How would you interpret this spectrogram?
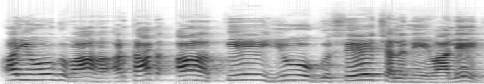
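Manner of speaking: very slow, word-by-word quoting; deliberate recital. Retold or imitated. Teacher reciting other experts' definition to students, deliberate recital. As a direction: spell out their definition with stretched vowels. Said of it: "वो क्या कहते हैं?".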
